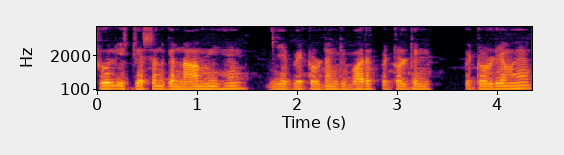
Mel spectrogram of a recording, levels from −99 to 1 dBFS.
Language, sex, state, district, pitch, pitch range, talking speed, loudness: Hindi, male, Chhattisgarh, Raipur, 120 Hz, 115-130 Hz, 195 wpm, -20 LUFS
